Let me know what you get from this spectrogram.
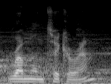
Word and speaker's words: Ramon Tikaram: It's, we have the leader is called Colonel Shindi, played by the amazing Ramon Tikaram.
